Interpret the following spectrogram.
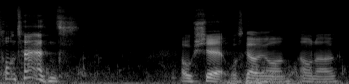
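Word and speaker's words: Totentanz: It's not pronounced Tottentas, it's pronounced Tottentans.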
